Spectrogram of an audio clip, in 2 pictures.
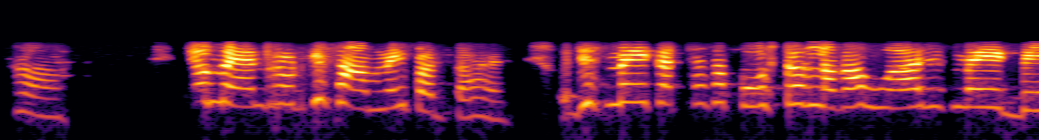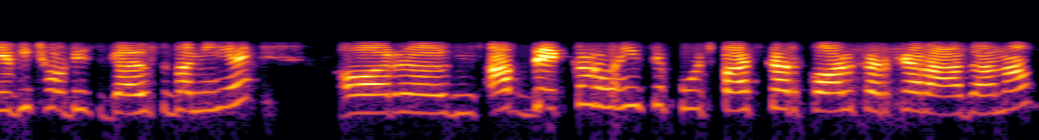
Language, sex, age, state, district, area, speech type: Hindi, female, 18-30, Madhya Pradesh, Hoshangabad, urban, conversation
